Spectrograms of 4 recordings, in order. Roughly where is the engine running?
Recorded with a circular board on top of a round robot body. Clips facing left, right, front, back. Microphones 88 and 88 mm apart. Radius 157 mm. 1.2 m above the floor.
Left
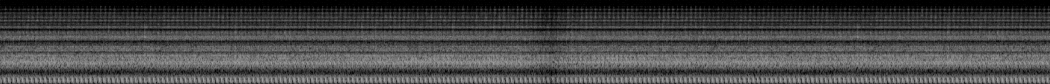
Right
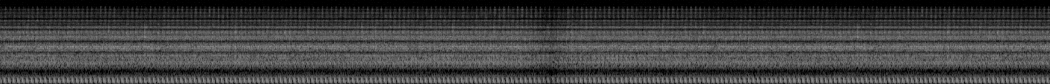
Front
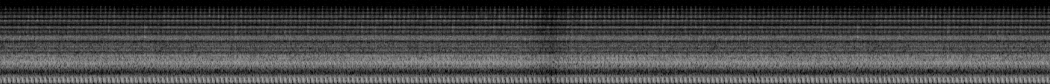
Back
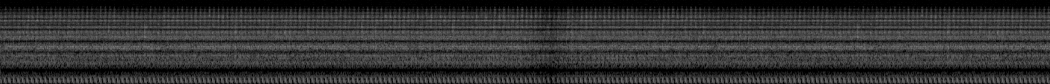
Ahead left.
